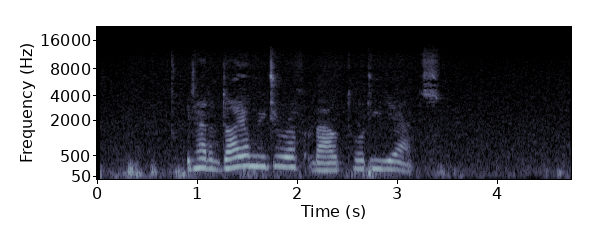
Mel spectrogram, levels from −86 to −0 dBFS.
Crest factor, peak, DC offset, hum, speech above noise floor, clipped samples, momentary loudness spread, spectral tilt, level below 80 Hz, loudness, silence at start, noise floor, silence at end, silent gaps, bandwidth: 18 dB; -20 dBFS; under 0.1%; none; 25 dB; under 0.1%; 16 LU; -5.5 dB/octave; -60 dBFS; -37 LUFS; 0.05 s; -61 dBFS; 0 s; none; 14 kHz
